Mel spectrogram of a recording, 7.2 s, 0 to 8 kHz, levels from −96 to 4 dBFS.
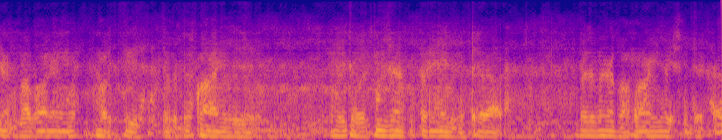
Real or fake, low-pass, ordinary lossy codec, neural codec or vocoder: fake; none; none; codec, 16 kHz, 2 kbps, FreqCodec, smaller model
